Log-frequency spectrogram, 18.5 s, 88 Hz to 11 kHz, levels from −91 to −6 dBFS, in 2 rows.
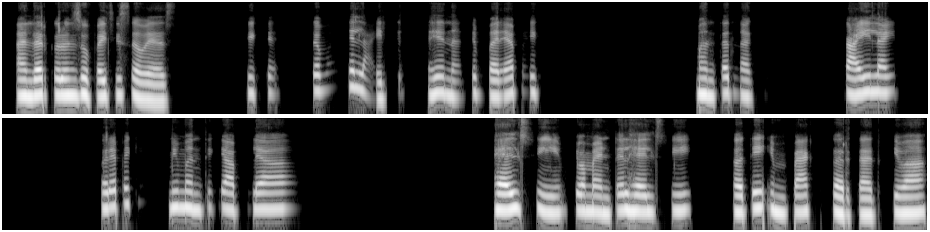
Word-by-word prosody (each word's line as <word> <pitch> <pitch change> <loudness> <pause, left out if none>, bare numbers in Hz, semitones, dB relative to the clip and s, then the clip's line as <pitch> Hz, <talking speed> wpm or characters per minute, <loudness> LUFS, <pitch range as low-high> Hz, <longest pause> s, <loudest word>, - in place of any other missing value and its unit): अंधार 195 +1 +6
करून 200 0 +5
झोपायची 195 0 +1
सवय 180 -5 +1
असते, 155 - -11 0.7
ठीक 215 -1 -5
आहे, 215 - -13 0.4
तर 240 - -1
मग 240 +2 -11 0.2
हे 285 -2 0
लाईट 175 -6 -8 0.3
आहे 215 +2 +2
ना 195 -2 -2 0.2
ते - - -4
बऱ्यापैकी 215 +4 -2 1.6
म्हणतात 210 +1 +1
ना, 195 - -3
स्कायलाईट 220 +3 -3 1.3
बऱ्यापैकी 245 +5 -2 0.3
मी 235 - +3
म्हणते 230 -1 +1
की 230 +1 -9
आपल्या. 220 +1 -1 2.3
हेल्थशी 215 0 +5
किंवा 200 +2 -2
मेंटल 195 +2 +2
हेल्थशी 200 +1 +1 0.5
अ, 195 - +6
ते 225 - +4 0.2
इम्पॅक्ट 195 +1 0 0.2
करतात 175 -2 +2 0.2
किंवा 185 -1 +4
205 Hz, 105 wpm, -20 LUFS, 195-220 Hz, 2.3 s, अंधार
